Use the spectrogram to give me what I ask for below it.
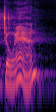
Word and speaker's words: Joan: Joan, spelled exactly the way the other 2 like their names, but Joan likes to be pronounced as Joanne.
